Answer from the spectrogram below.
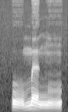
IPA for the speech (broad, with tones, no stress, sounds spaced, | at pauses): o˧˩˧ m ɜ˥˨ ŋ õ˧˩˧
